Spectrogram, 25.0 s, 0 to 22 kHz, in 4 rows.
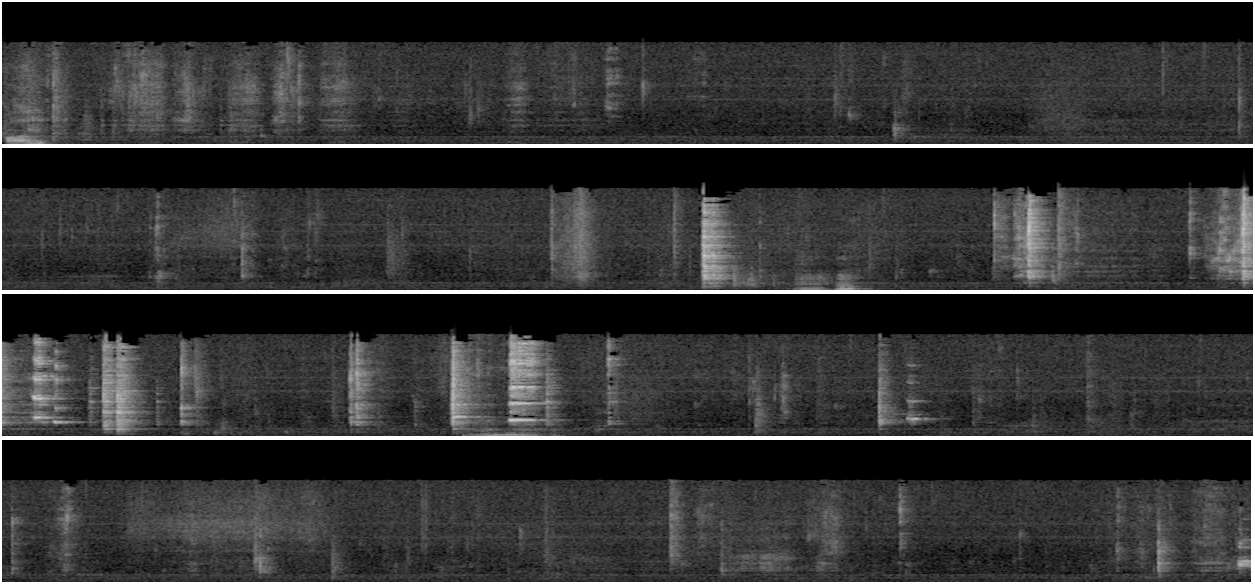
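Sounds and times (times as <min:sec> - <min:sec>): person humming mm: 0:10.2 - 0:10.6, 0:14.8 - 0:15.3.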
